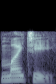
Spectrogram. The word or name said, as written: mighty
